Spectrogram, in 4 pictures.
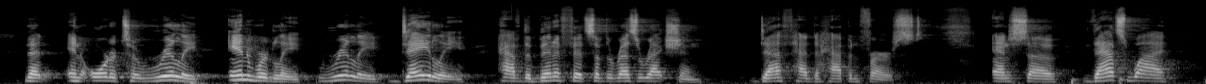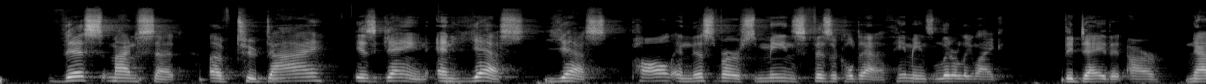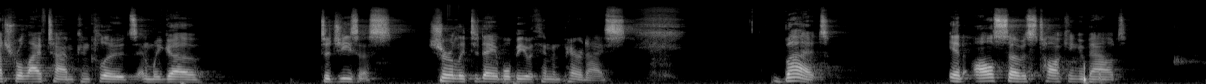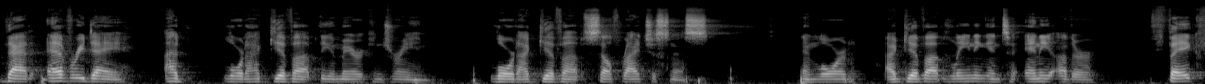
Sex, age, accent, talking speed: male, 20-39, American, 120 wpm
